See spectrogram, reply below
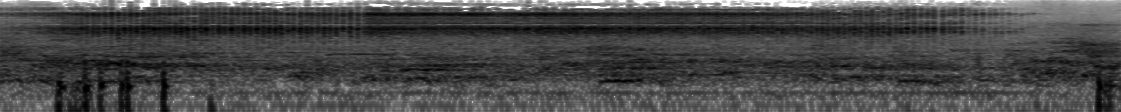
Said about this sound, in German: Sie klappert, darum heißt sie Klapperschlange.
